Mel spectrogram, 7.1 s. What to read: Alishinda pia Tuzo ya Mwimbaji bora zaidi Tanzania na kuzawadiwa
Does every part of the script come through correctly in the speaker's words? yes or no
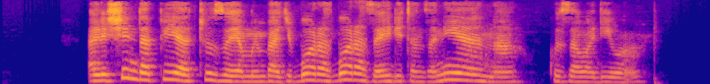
no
